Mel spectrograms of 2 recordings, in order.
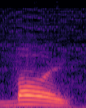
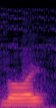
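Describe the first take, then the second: First: The vowel glides from schwa toward oo. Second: The vowel stays as one steady o sound. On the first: The speaker calls it right. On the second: The speaker calls it wrong.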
